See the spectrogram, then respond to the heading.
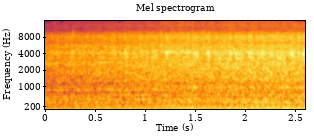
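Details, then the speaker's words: Willys Jeep engine rebuilt with original parts, cold start on choke, good oil pressure, no temperature yet: steady even fast idle, smooth regular exhaust beat, no misses or knocks; healthy. "still got a fast idle going no temperature showing yet good oil pressure just heating"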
